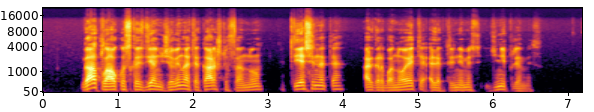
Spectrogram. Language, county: Lithuanian, Klaipėda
